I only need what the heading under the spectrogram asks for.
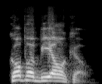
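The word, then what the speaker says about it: Capobianco: Kopianko, that's right.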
